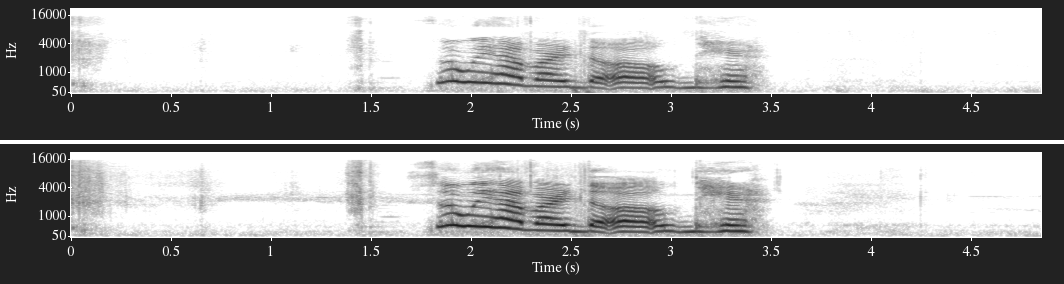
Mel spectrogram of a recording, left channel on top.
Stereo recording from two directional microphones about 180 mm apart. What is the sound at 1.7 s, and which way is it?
A woman's voice, 40° right (ahead or behind).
